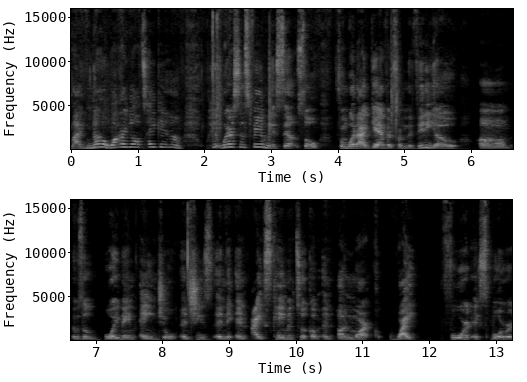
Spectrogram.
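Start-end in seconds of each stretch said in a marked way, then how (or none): 0.2-3.1 very high-pitched, desperate hollering. Retelling a woman in a video as ICE takes a boy, imitating her hollering. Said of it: "she was hollering".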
